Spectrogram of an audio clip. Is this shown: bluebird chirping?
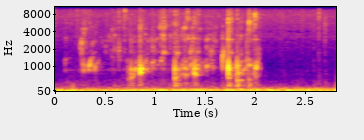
no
